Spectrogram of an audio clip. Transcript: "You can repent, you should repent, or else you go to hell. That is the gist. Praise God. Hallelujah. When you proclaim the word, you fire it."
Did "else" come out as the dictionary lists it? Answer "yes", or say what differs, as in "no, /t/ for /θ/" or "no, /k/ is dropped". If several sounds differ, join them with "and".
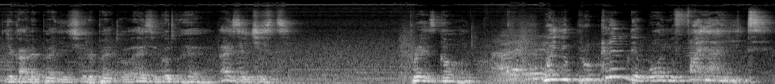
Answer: no, /l/ is dropped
